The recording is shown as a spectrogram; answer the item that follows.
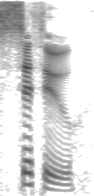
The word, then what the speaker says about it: Sithu: His name, uh, well, I found him because his, his first name is Sithu, which sounds like Sith.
